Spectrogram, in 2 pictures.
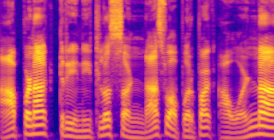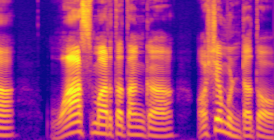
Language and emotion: Goan Konkani, disgusted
